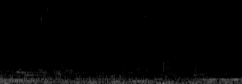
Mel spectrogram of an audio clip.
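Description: Faint clicks and light handling sounds from a surgical needle holder and suture being worked through skin, over a low steady room hum; the room is otherwise quiet.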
